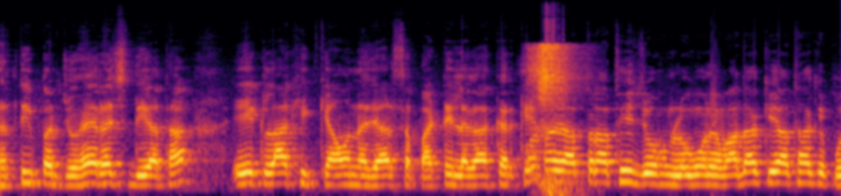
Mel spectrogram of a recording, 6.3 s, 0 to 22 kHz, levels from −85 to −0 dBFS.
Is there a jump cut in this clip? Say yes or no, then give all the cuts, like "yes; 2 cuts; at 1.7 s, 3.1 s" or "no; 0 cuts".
yes; 1 cut; at 4.0 s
